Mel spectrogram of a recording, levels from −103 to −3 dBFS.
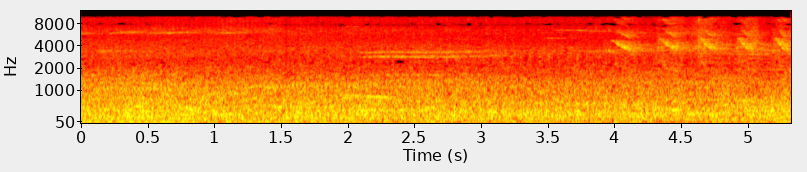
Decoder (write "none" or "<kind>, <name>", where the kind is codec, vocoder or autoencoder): none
